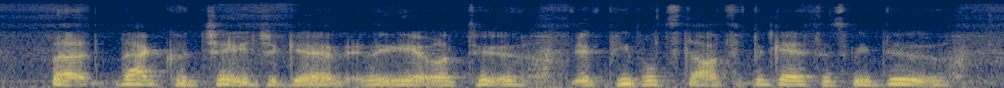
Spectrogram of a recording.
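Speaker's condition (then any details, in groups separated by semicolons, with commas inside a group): Motor neurone disease; completely immobile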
